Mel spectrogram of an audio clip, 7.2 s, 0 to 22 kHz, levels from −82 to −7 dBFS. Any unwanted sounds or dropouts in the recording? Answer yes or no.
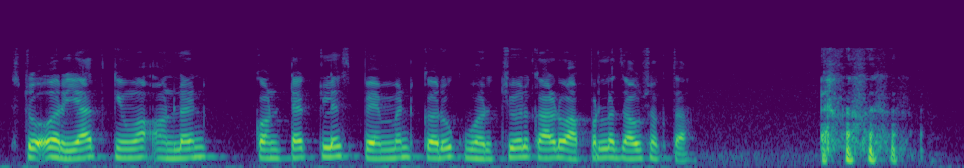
yes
